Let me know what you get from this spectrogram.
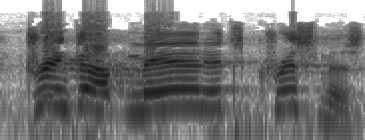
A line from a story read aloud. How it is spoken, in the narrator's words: Jack shouted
